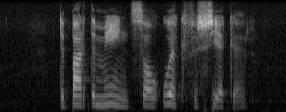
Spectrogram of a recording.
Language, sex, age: Afrikaans, female, 19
